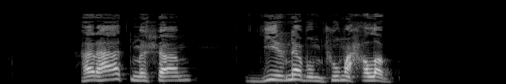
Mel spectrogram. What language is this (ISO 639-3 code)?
ckb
